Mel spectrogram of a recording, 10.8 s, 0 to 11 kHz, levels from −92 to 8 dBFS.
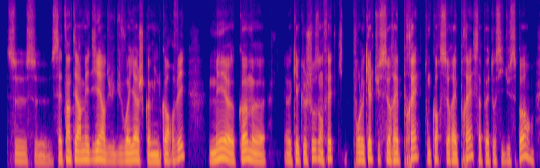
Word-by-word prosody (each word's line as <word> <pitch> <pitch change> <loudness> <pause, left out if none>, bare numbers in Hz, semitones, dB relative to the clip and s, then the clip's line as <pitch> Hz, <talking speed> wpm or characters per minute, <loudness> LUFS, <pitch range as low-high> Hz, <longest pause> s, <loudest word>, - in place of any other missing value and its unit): ce 100 -1 -5
ce 90 -3 -8
cet 100 +5 -3
intermédiaire 120 0 +3
du 100 -1 -7
du 95 - -9
voyage 110 +2 +4
comme 95 -2 0
une 95 0 0
corvée, 110 - 0 0.5
mais, 125 +8 +4
heu, 110 -6 +6
comme, 125 +3 +3
heu 95 -2 +1 0.4
heu, 100 0 -3
quelque 110 +1 -2
chose 135 +6 -3
en 110 - 0
fait 135 +3 -1
qui - - -16
t - - -26
pour 110 +1 -1
lequel 120 +4 +2
tu 115 - -8
serais 110 -1 +2
prêt, 145 - 0
ton 110 -2 -6
corps 120 +4 -3
serait 105 -2 +1
prêt, 150 - -1
ça - - -5
peut - - -2
être 95 +1 -4
aussi 95 0 -6
du 95 0 -9
sport, 140 - 0
110 Hz, 200 wpm, -22 LUFS, 100-125 Hz, 0.5 s, heu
